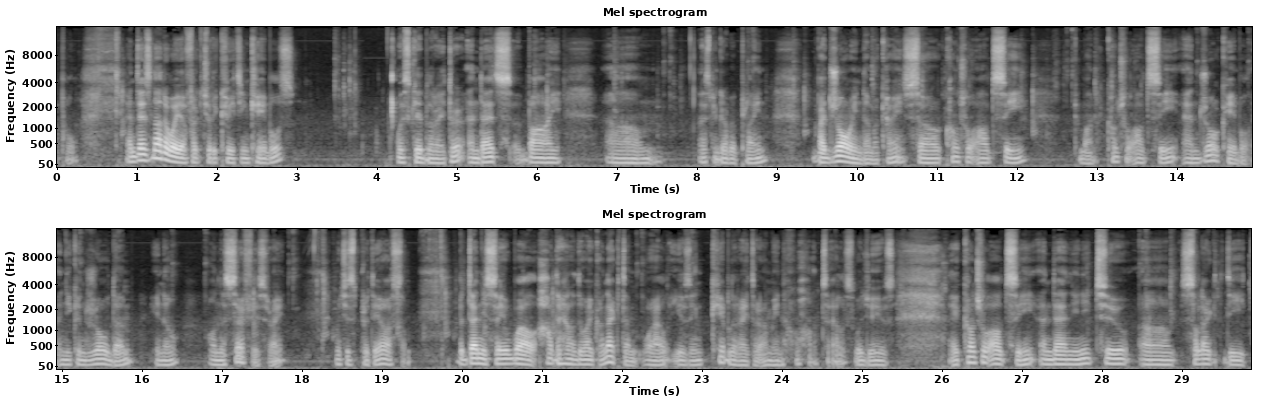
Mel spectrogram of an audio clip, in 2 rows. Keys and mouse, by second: 0.8-1.1 middle drag, 1.6 shift+middle click, 2.1 `, 3.6 shift+a, 6.1 shift+drag, 6.9 g, 8.0 s, 9.3 shift+click, 9.7 KP_5, 11.1 ctrl+alt+shift+c, 12.2 shift+click, 12.7 click, 13.2 alt+shift+c, 14.9-17.9 drag, 18.2 shift+middle click, 19.2-19.5 middle drag, 19.7 shift+middle drag, 20.2 drag, 21.1 middle click, 22.2-22.9 drag, 25.8 alt+shift+c, 27.7 Tab, 28.4 click, 29.0 shift+click.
